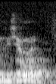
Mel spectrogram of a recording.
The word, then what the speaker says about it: Missouri: Professor Davis is originally from Independence, and I promised him I would pronounce it correctly, Missouri.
